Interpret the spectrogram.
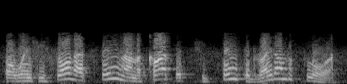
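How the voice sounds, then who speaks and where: An actor playing an earnest, deferential police constable in a classic radio drama, chatty and apologetic. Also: male voice, sits high, very animated, a little fast. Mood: sheepish. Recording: tinny, narrow-band old radio, faint noise.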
